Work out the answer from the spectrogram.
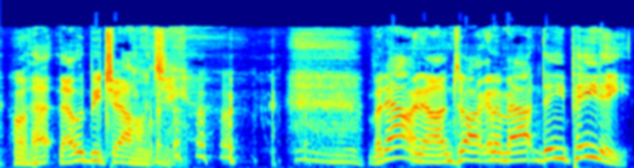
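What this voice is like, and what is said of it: Put-on Australian accent. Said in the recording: “exclusively in an Australian accent ... this is an excuse for me to do my accents”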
